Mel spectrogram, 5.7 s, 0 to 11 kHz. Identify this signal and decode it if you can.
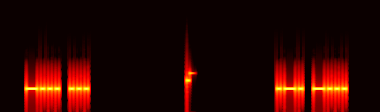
Morse code, heard as a keyed tone, about 22 wpm, 700 Hz. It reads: BS RB
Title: Top Two Letter Combinations in Words 22wpm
